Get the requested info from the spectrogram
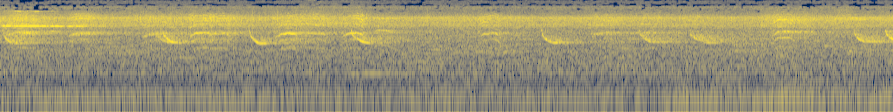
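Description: Outdoor ambience of birds calling: many short, quick calls that fall in pitch, repeated irregularly over a steady low rumble.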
